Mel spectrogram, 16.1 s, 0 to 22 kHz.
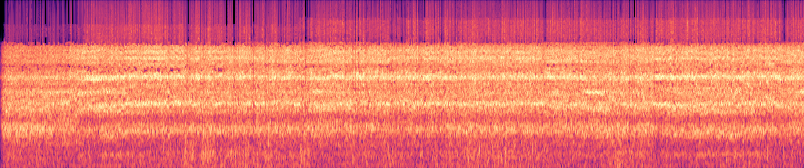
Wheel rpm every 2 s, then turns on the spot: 170, 220, 230, 230, 230, 230, 220, 220.
none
